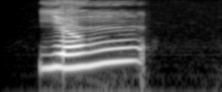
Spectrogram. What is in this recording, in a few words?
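"ying", Mandarin Chinese, tone 2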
